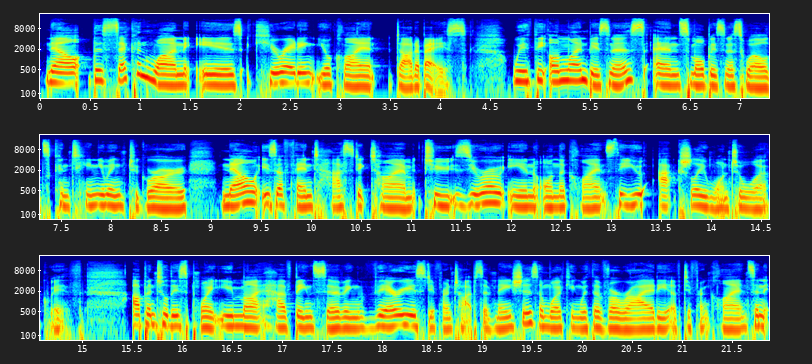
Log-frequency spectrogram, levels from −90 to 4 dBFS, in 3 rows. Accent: Australian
